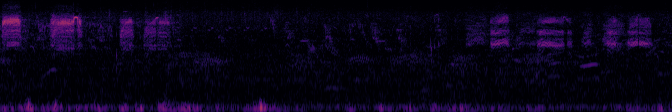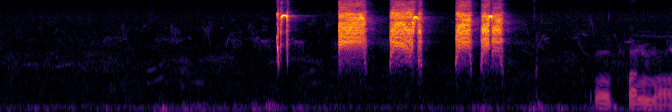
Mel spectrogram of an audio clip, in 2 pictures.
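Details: Male black francolin of Sindh giving its call: a rapid string of loud, grating, harsh notes over about two seconds, following faint chatter, with a low voiced sound at the end.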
